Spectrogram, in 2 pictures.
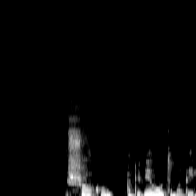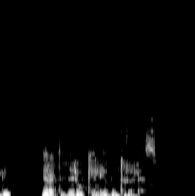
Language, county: Lithuanian, Kaunas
